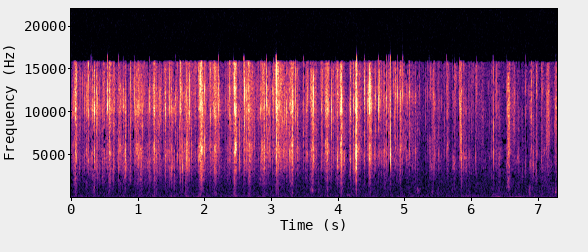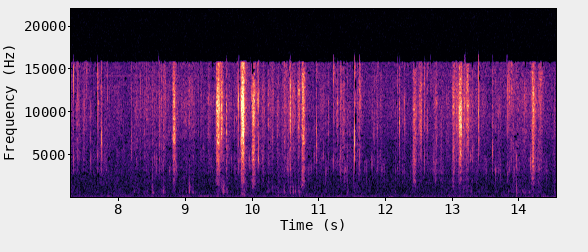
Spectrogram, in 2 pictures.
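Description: A hedgehog at night, making quick, scratchy clicks and crunching, rustling noises in irregular bursts.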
